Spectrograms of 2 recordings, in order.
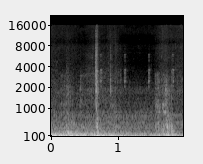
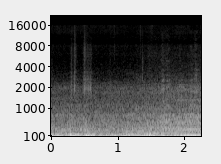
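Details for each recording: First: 2016 Nissan Rogue AWD, road test after fixing a rattle/scraping noise under hard acceleration with fender washers and fluid film: steady low engine and road rumble, no metallic buzz or rattle. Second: 2016 Nissan Rogue AWD, scraping/rattle complaint with or without brakes, heard over bumps; hard acceleration at about 30 mph through the gears, deep road rumble with faint tinny rattle, confirmed exhaust rattle.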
